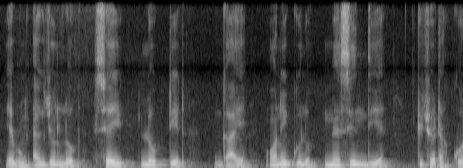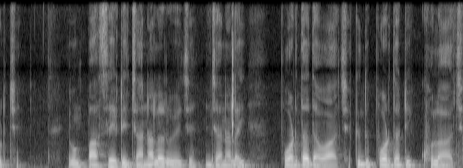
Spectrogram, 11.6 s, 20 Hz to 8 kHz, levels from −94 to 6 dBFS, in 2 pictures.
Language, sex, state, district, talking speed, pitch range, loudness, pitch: Bengali, male, West Bengal, Dakshin Dinajpur, 145 wpm, 100-135 Hz, -20 LUFS, 110 Hz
